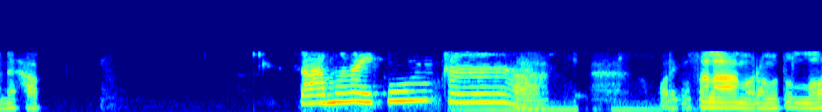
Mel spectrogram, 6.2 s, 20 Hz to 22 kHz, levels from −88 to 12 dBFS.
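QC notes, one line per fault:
0.62–0.64 s, 3.20–3.35 s, 5.08–5.18 s, lost AMR speech frames: brief warbly dips, with the middle one smeared and fading toward silence (consistent with about six frames). The decoder repeats the last good parameters with falling gain.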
